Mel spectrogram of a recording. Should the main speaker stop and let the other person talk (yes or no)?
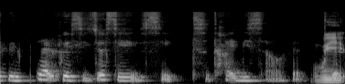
yes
